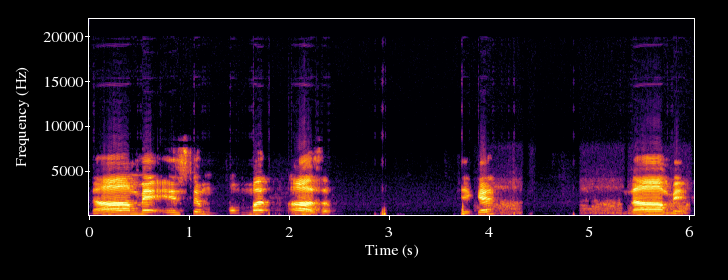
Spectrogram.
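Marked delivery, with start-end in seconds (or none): 0.1-2.4 slow, spaced mein Name ist; slow demo phrase. Shown as a demonstration. Teacher modelling the formal German self-introduction. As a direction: say it slowly so learners can follow. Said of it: "सबसे अच्छा तरीका नाम बताने का".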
